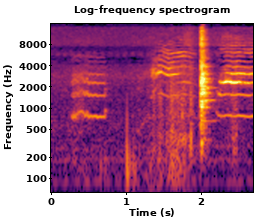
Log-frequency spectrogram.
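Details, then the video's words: Cats and kittens meowing in a compilation: a short steady meow, a tap, then louder rising and falling meows with a sharp burst near the end, indoors. "Funny Cats and Kittens Meowing Sound Effects"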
